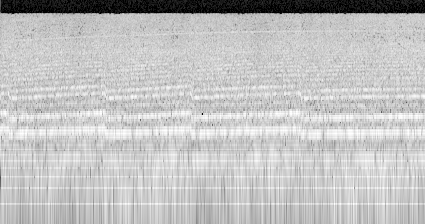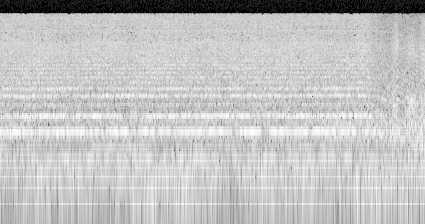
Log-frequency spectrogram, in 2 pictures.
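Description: A racing car engine screams at high revs, rising and dropping briefly with each gear change.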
